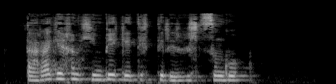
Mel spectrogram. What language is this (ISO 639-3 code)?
mon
